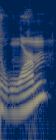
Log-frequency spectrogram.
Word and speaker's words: worm: It's spelled WORM, but the way we pronounce it is warm. But WARM is warm.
